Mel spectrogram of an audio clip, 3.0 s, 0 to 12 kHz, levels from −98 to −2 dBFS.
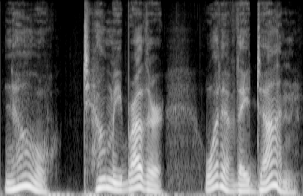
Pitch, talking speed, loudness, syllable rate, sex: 125 Hz, 160 wpm, -16 LUFS, 3.9 syllables/s, male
